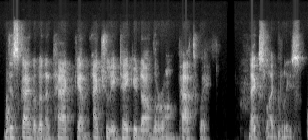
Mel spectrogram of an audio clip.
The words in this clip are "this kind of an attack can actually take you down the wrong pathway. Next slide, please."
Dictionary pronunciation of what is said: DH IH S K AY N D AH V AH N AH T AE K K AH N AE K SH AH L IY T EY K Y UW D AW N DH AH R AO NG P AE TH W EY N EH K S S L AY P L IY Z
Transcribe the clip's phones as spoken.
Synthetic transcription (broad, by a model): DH IH S K AY N D AH V AH N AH T AE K K AH N AE K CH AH L IY T EY K Y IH D AW N DH AH R AO NG P AE TH W EY N EH K S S L AY P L IY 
